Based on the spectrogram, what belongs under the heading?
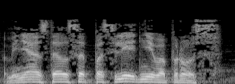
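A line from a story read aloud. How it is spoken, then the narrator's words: Loud shout to everyone. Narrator (Russian): громко крикнул Хохошуткин, обращаясь ко всем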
